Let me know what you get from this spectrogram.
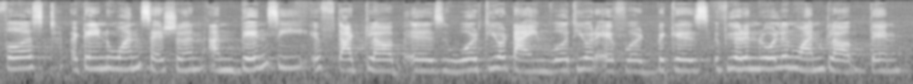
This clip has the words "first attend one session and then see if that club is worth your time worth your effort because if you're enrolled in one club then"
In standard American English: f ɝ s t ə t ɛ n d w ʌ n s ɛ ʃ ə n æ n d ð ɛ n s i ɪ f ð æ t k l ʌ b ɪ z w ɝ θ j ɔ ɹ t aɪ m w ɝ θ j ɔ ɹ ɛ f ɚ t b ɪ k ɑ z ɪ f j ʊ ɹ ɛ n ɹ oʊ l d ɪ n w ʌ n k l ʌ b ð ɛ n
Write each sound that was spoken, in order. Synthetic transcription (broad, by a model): f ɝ s t ə t ɛ n d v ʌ n s ɛ ʃ ə n æ n d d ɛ n s i ɪ f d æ t k l ʌ b ɪ z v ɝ t j ɔ ɹ t aɪ m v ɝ t j ɔ ɹ ɛ f ɚ t b ɪ k ɑ z ɪ f j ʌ ɹ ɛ n ɹ oʊ l ɪ n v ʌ n k l ʌ b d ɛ n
